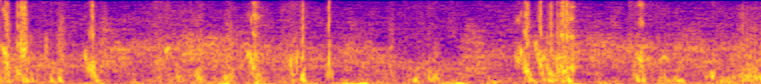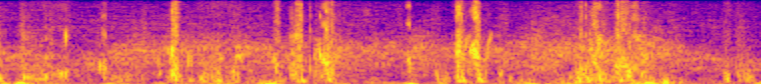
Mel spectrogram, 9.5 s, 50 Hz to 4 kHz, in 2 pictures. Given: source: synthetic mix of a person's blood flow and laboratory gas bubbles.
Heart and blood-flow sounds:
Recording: Doppler ultrasound of blood flow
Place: subclavian vein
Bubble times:
0.00-0.43 s: bubbles
0.50-0.65 s: bubbles
0.94-1.46 s: bubbles
1.51-1.68 s: bubbles
1.74-1.94 s: bubbles
2.02-2.10 s: bubbles
2.52-2.78 s: bubbles
3.21-3.62 s: bubbles
3.92-4.29 s: bubbles
4.39-4.80 s: bubbles
4.87-5.20 s: bubbles
5.35-5.69 s: bubbles
5.72-6.28 s: bubbles
6.44-6.89 s: bubbles
7.28-7.33 s: bubbles
7.46-7.96 s: bubbles
8.33-8.85 s: bubbles
9.26-9.47 s: bubbles
From the record:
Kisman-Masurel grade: 242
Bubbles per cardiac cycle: several, 3 to 8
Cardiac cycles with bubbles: 100%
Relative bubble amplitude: moderate (0.250 to 0.450)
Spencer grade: 3 (all of the cardiac periods contain showers or single bubble signals, but not dominating or overriding the cardiac motion signals)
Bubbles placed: anywhere in the cardiac cycle

